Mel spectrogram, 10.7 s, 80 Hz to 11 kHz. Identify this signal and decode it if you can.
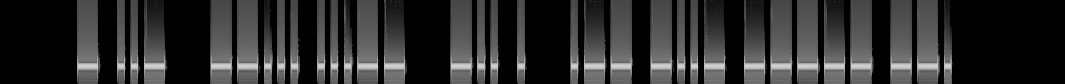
Morse code, heard as a keyed tone, about 18 wpm, 700 Hz. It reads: TU 73 DE WX0G
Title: Speed-Racing Common QSO Phrases Encore - 15wpm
